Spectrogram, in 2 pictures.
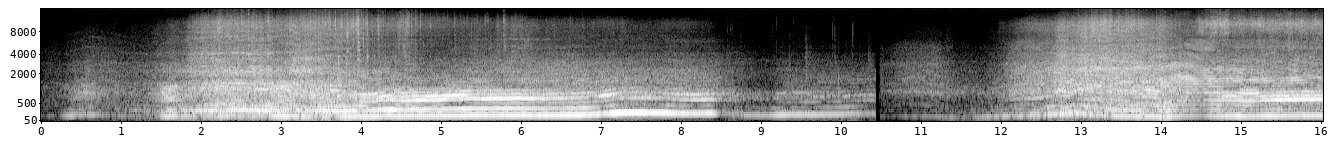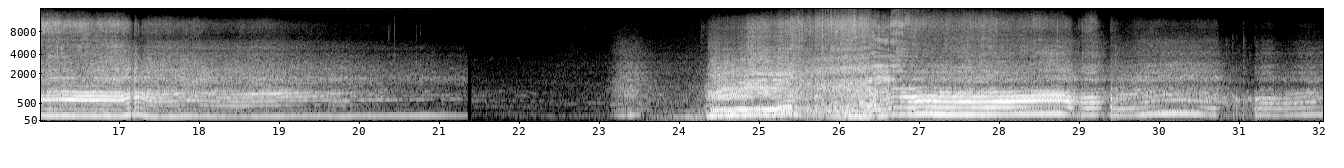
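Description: Three rally cars, one after another, driving hard past on a gravel stage: engines held at high revs with pitch dips at gear changes and lifts, over a hiss of tyres on loose gravel. Each pass is cut off suddenly.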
